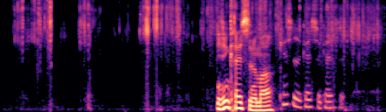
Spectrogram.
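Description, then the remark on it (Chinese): Bursts of crisp plastic bag crinkling, fairly loud and irregular, fill the first few seconds, then people start talking while faint rustling continues underneath. “这就是塑胶袋的声音。”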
